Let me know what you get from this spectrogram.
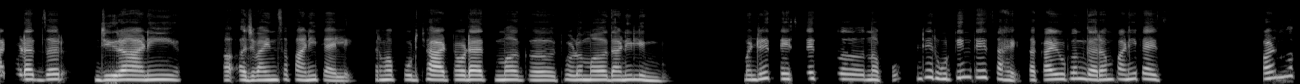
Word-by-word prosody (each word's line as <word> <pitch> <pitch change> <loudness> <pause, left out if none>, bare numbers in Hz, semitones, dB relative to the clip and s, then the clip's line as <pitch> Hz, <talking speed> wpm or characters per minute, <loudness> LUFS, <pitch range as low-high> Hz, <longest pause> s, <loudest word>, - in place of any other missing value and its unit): आठवड्यात 230 -1 0
जर 235 +1 +1 0.4
जिरा 210 +2 +5
आणि 215 0 +3 0.5
अ, 200 - 0
अजवाईंचं 205 +2 +2
पाणी 205 -1 +2
प्यायले, 175 -4 -1 0.3
तर - - -6
मग 220 +1 +3
पुढच्या 215 +1 0
आठवड्यात 215 +1 +4 0.2
मग 210 -1 0
अ, 200 0 +1
थोडं 210 -1 +1
मध 210 0 +3
आणि 205 +1 +2
लिंबू. 180 -6 0 0.8
म्हणजे 220 +5 +1
तेच-तेच 255 +2 -2 0.2
अ, - - 0 0.2
नको. 210 -1 -2
म्हणजे 265 +6 -6
रुटीन 305 +7 -2
तेच 325 -1 0
आहे 205 -6 -1 0.2
सकाळी 220 +3 +2
उठून 265 +2 -1
गरम 220 +1 +2
पाणी 240 +1 0
प्यायचं. 235 -6 0 1.0
पण 300 +6 0
215 Hz, 150 wpm, -20 LUFS, 205-235 Hz, 1.0 s, जिरा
